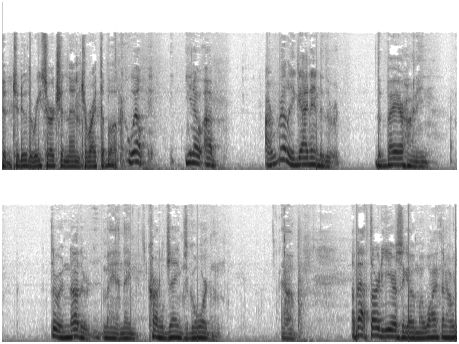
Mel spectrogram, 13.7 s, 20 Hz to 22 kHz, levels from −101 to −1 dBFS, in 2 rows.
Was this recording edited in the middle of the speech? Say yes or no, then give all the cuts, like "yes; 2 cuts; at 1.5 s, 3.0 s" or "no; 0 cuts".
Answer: no; 0 cuts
